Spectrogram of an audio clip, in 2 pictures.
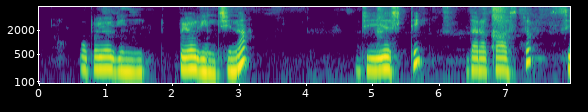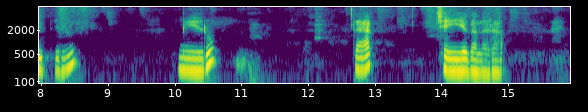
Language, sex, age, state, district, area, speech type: Telugu, female, 30-45, Andhra Pradesh, Krishna, rural, read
